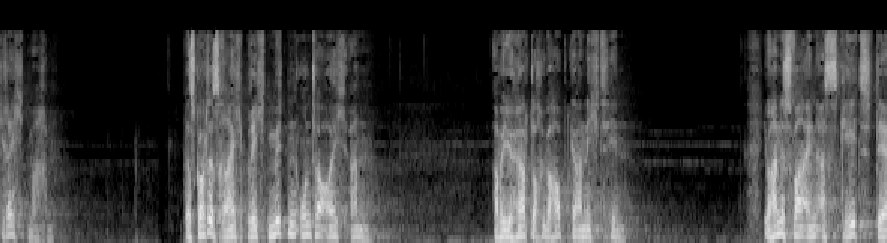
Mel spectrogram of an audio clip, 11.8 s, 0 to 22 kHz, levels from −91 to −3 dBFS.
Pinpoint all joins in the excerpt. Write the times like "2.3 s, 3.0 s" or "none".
none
